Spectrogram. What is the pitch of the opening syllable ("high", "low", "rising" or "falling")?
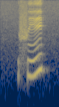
rising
